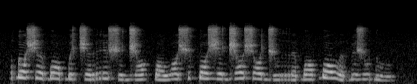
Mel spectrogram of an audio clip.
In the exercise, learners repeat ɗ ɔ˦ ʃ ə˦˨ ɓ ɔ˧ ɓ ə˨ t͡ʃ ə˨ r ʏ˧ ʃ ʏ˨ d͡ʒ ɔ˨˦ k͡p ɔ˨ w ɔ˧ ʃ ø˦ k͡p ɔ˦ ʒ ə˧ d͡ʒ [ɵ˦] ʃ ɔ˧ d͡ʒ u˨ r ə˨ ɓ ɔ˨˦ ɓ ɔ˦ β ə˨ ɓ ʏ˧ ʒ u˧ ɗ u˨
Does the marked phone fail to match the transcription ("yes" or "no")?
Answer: yes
